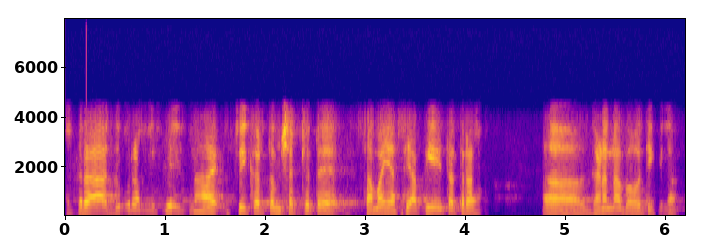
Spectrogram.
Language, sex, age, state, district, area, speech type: Sanskrit, male, 45-60, Karnataka, Bangalore Urban, urban, conversation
